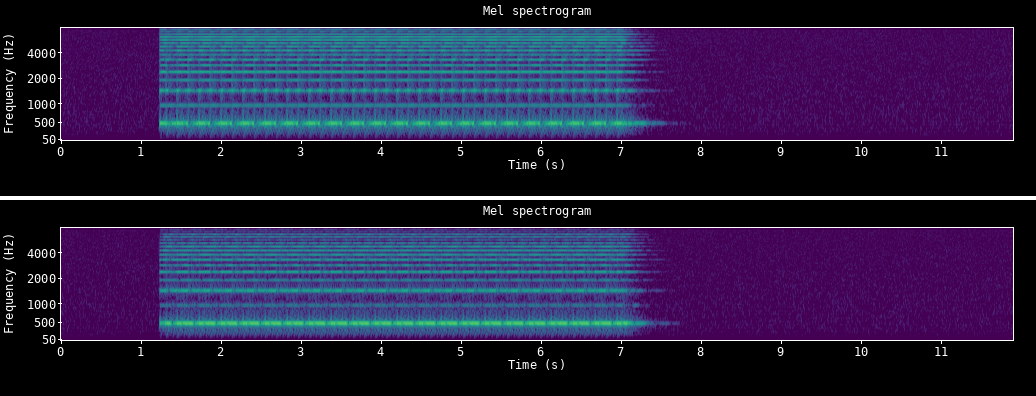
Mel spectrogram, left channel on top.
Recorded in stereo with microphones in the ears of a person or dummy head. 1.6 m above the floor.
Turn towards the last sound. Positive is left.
turn(degrees=40)  # may be behind; listen again after turning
